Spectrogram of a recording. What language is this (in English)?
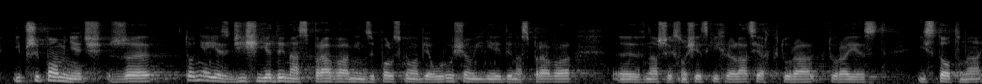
Polish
